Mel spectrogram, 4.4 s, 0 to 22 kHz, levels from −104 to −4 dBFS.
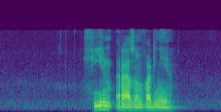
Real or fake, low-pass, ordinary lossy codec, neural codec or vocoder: fake; 7.2 kHz; Opus, 64 kbps; codec, 16 kHz in and 24 kHz out, 1 kbps, XY-Tokenizer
